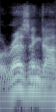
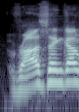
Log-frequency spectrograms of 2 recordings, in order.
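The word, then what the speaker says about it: Rasengan: so thank god bro yo he pronounced it resin gone and okay yeah it's tuna but okay razzan gone with an a gun bro razen yeah exactly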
